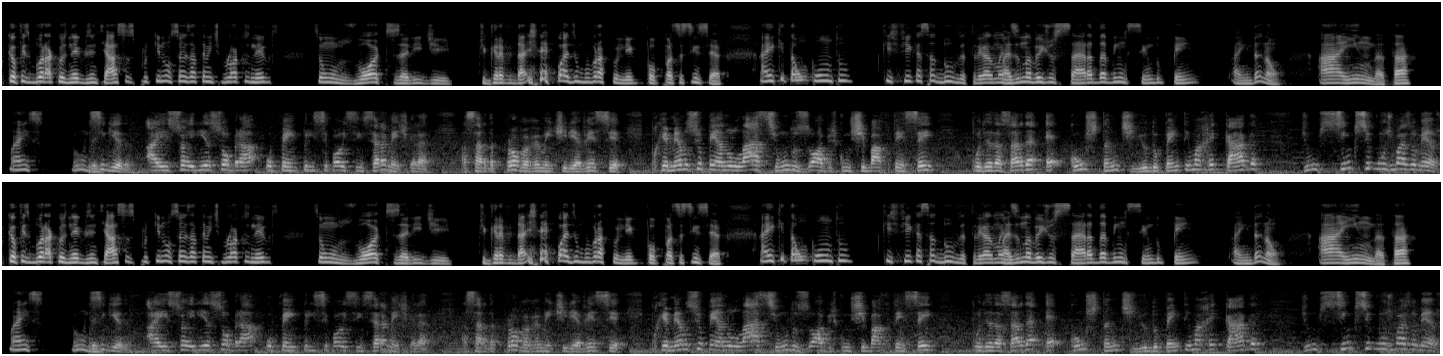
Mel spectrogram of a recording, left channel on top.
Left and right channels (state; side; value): normal; both; correlation 0.58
